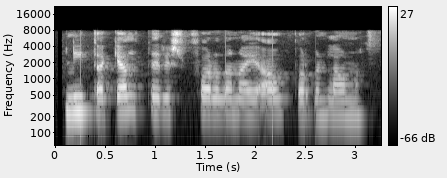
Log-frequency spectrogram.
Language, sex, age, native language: Icelandic, female, 20-29, Icelandic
